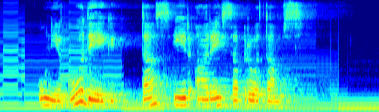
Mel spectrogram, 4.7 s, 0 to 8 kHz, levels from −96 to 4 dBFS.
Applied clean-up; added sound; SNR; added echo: none; Keyboard (musical); 16 dB; reverberation time 0.8 s.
